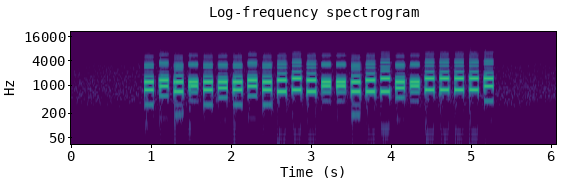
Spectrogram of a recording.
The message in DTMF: 401*47404262**1237*6666#

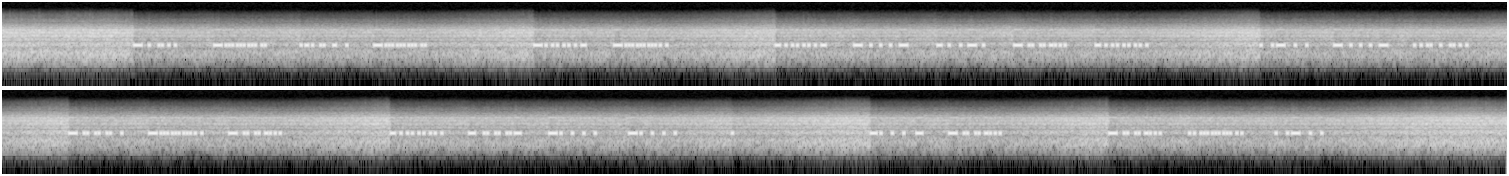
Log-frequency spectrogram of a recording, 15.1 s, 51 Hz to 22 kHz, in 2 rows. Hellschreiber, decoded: KB7B DE ON4RC TNX FER CALL. UR RST

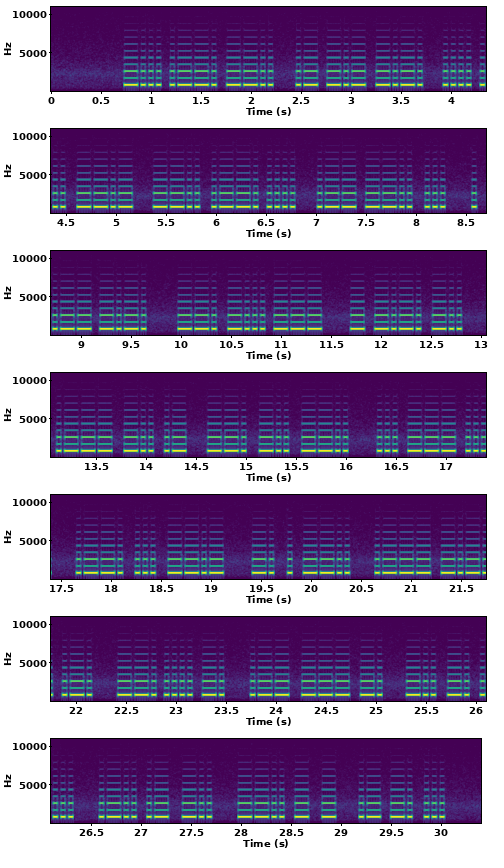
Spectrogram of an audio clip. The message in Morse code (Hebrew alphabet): בפז אכס חשק זפח צזש וצס גבה תסד עדא גדז שהש פשק נוז עסר גחן צהן דנח לאד זתת אנש

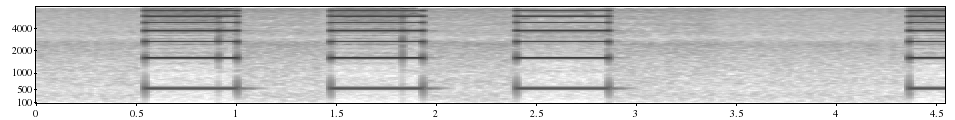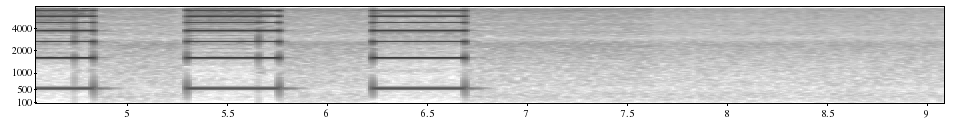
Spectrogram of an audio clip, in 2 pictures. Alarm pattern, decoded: temporal three

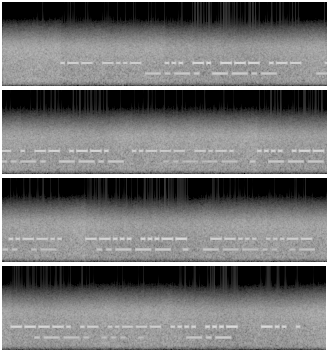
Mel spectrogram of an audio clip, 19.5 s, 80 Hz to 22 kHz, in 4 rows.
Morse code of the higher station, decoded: WX SNOW TEMP 2C HW? 73 73 9A2HV DE

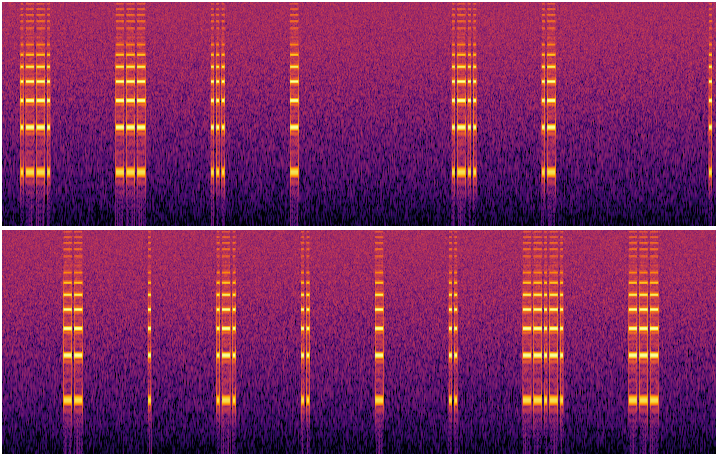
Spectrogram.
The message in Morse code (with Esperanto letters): POST LA EMERITIĜO

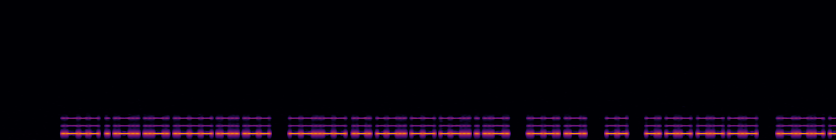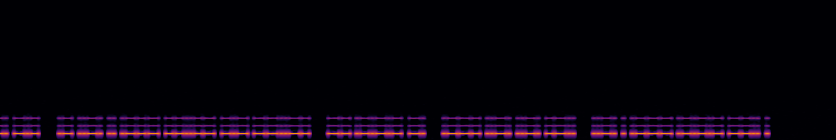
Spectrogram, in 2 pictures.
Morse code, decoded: JELFJLW ,RZMZEF PR M NKKK .NK AFIJ,K, M.N JFFZ FEJ.ZE

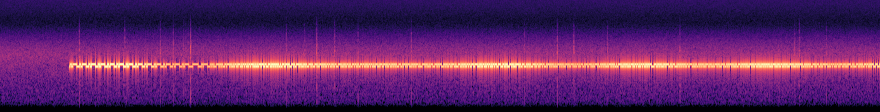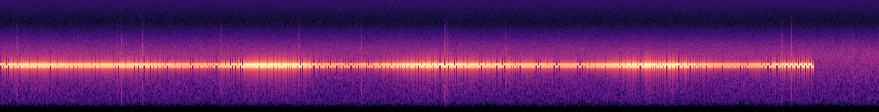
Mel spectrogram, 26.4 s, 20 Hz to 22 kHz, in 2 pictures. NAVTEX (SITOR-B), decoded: 67BOP B9ERB 5OXCP 2UGHA FPEXB LTBE4 C2ILX LR4HN X72RO ZPXR0 NE6UL VN6ZP A2Y1S BAZPO A11BT F8O24 VPKYE 8Z9AV Y4C7F

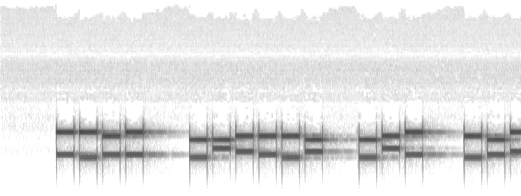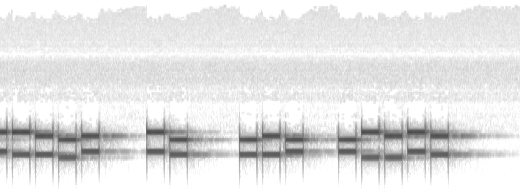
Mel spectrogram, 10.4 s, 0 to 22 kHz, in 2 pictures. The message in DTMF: 6356 1*8527 106 2496518 94 457 73295

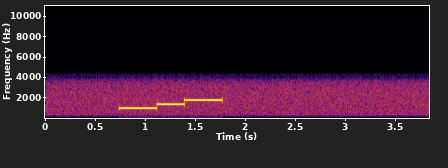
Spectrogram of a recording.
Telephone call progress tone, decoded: special information tone

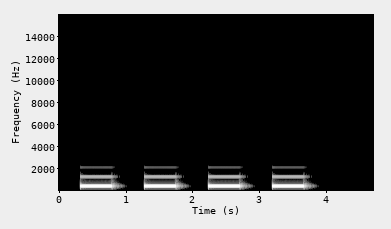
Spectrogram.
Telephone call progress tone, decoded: busy tone

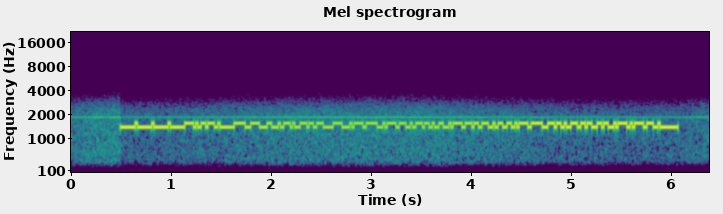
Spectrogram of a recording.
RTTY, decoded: TOCH MOETEN WE NIET ALLEEN

